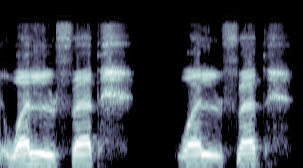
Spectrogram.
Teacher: বরাবর দুইটা হরফে সাকিন হয়ে যাচ্ছে, দুইটাই উচ্চারণ করতে হবে।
